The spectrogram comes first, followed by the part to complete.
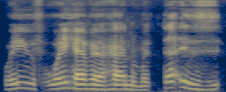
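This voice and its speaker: A man's voice: fairly high pitch, fairly quick, over a noisy crowd. A man from Zimbabwe co-hosting a casual comedic talk show outdoors, teasing with sarcastic quips. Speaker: podcast co-host. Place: outdoors in open dry field.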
